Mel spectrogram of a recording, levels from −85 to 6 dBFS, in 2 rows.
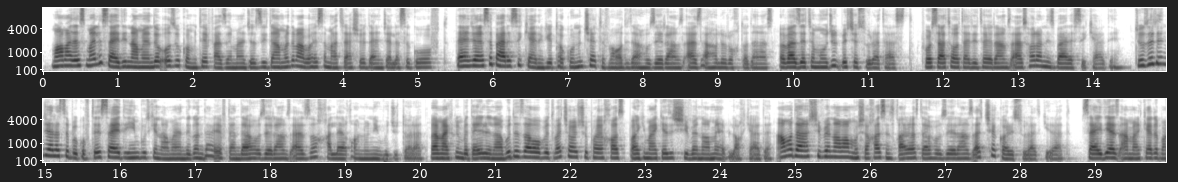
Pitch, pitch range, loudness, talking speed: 200 Hz, 185-225 Hz, -23 LUFS, 210 wpm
